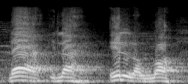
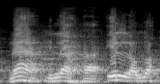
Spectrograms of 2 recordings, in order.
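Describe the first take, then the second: No difference in how they are said.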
